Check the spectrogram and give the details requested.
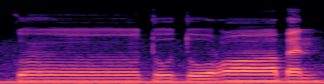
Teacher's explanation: را کو پر پڑھیں گے، را کے اوپر زبر ہے، ساتھ الف مدہ۔ را کی آواز کو 2 حرکات کے برابر کھینچ کر پڑھیں گے۔ با کے اوپر 2 زبر کی تنوین۔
